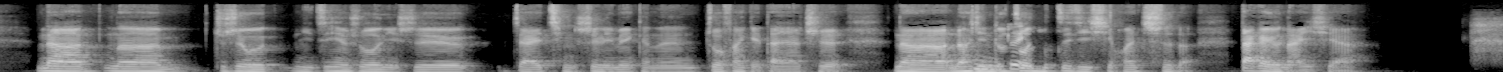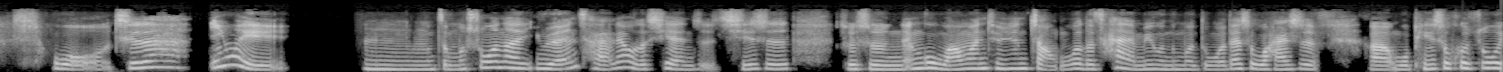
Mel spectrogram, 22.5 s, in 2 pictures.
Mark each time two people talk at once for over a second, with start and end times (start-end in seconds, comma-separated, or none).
none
